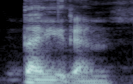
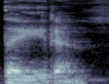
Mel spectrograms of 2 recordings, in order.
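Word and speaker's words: طيران: the letter ta, this would sound like tayran, tayran. But this is not tayran. This word is tayran, tayran. Notice how heavy and full of, like, my mouth full it sounds like when I'm pronouncing this letter ba. This is tayran.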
